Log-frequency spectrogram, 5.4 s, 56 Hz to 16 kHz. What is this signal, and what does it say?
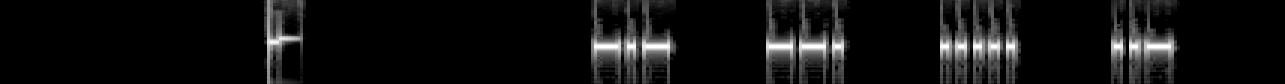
Morse code, heard as a keyed tone, about 34 wpm, spaced as for 16 wpm, 700 Hz. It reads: KG5U
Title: USA Call Signs - 4 Characters - 4x Character Spacing - 35wpm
